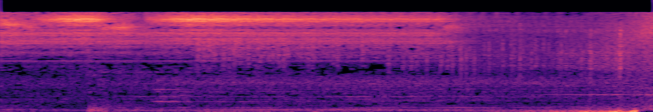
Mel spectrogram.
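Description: Sound-design drone of a low electric hum under a high, shimmering hiss, swelling near the end.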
